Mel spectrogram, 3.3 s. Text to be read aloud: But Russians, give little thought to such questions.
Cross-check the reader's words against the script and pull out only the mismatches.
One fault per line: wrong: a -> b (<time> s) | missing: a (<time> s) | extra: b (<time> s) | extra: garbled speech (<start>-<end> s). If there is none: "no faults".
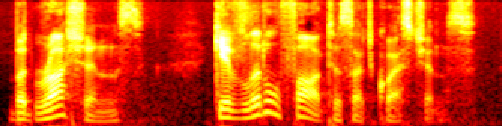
no faults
